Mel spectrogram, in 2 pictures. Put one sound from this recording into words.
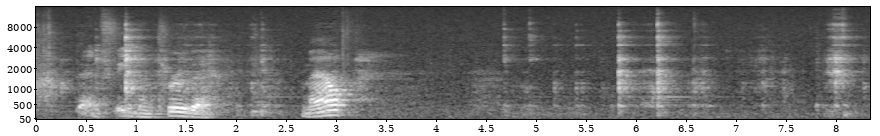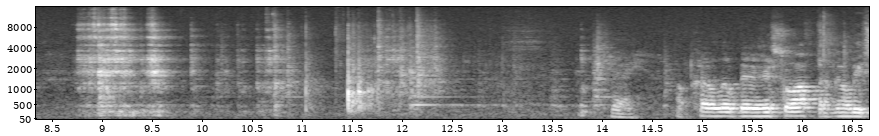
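A man speaks calmly close by, explaining.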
